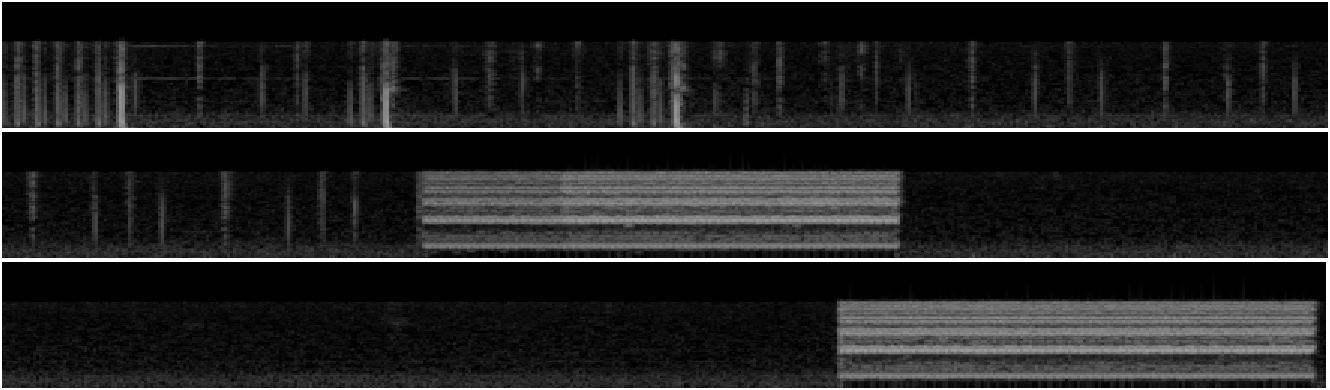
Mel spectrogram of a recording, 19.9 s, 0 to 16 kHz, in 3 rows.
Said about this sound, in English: If you dial 9 on the Leich PBX, it connects with the CX100. So let's dial 9. We'll get the dial tone from the CX100. And then we'll dial a ringing number in the CX100.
